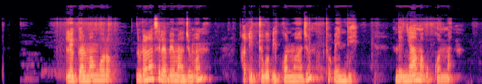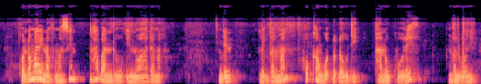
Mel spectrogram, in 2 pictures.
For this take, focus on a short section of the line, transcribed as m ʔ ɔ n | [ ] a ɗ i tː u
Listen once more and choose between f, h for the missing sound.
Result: h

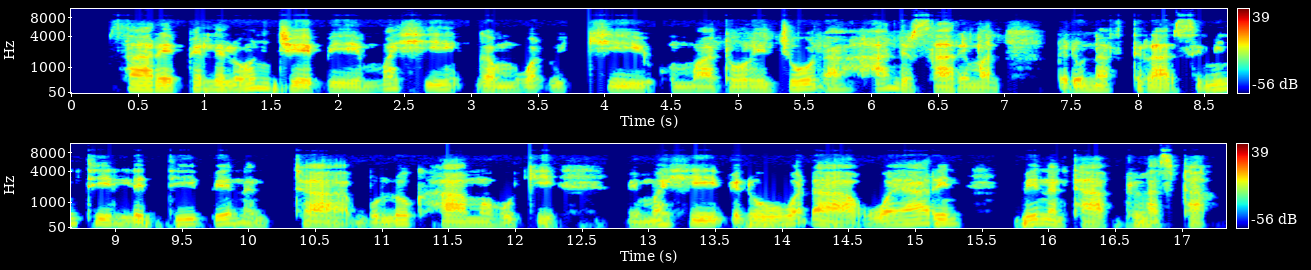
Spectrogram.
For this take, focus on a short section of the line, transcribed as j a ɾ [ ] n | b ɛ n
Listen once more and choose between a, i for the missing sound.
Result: i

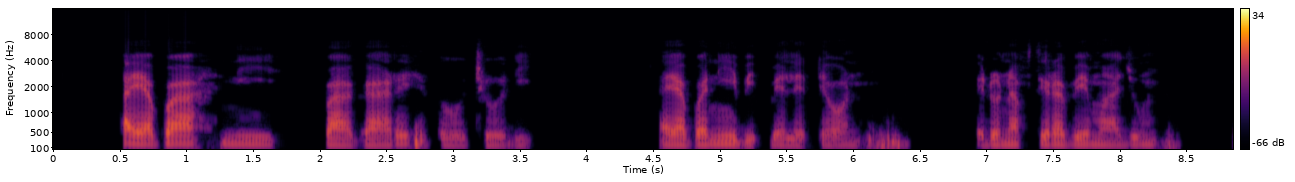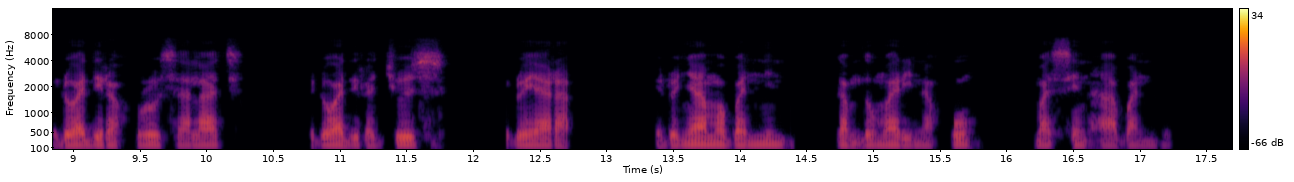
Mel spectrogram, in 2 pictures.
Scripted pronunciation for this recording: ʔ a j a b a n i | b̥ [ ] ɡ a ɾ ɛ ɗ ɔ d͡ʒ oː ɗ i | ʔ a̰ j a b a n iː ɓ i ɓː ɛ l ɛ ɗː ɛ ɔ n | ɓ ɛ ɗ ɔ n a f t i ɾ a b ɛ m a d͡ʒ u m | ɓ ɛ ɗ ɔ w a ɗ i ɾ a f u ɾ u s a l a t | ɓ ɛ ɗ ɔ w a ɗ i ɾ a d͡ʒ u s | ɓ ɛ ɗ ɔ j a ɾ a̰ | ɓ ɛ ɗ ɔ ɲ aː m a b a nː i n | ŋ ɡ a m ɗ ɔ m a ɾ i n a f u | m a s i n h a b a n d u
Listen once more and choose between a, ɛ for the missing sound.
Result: a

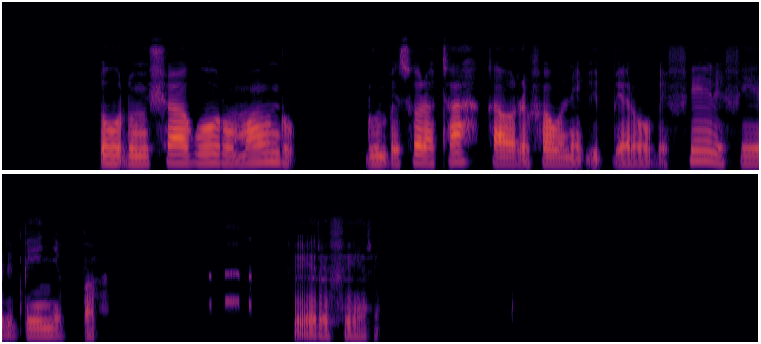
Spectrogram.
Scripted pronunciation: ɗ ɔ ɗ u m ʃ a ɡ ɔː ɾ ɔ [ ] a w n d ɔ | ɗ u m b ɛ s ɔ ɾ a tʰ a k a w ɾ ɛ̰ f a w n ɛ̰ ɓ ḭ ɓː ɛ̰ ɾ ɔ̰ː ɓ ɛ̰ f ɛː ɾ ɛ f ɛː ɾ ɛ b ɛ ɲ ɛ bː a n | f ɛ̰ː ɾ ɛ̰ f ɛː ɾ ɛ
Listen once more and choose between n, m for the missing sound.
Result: m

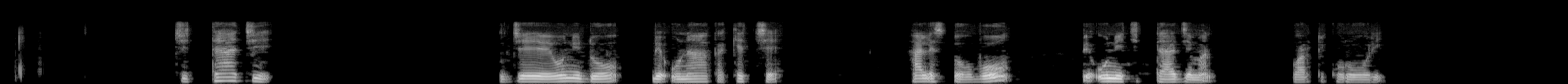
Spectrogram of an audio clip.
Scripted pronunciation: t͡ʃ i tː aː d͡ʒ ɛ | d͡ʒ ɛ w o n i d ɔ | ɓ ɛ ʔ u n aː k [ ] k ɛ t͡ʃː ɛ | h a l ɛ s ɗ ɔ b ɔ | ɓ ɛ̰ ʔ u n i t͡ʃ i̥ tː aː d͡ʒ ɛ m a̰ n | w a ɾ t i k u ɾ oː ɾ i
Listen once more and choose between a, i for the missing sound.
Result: a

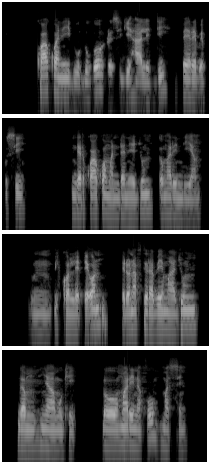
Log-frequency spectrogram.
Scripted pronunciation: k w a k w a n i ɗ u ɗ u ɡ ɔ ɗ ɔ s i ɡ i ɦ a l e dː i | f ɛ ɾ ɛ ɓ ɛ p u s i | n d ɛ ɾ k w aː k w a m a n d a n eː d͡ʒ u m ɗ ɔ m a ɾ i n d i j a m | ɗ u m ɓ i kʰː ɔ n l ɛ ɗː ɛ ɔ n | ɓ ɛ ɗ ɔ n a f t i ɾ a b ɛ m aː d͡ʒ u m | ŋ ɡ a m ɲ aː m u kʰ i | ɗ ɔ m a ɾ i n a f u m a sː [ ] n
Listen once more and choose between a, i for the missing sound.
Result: i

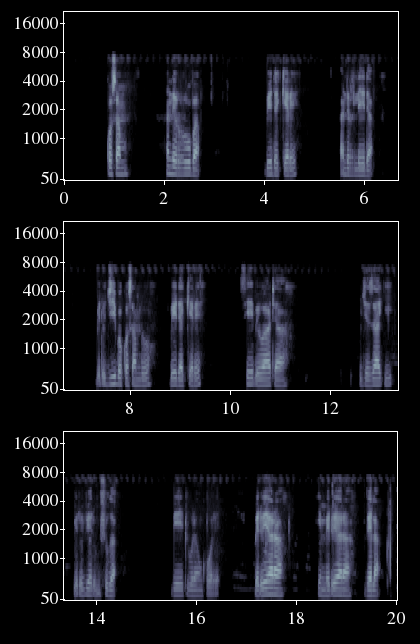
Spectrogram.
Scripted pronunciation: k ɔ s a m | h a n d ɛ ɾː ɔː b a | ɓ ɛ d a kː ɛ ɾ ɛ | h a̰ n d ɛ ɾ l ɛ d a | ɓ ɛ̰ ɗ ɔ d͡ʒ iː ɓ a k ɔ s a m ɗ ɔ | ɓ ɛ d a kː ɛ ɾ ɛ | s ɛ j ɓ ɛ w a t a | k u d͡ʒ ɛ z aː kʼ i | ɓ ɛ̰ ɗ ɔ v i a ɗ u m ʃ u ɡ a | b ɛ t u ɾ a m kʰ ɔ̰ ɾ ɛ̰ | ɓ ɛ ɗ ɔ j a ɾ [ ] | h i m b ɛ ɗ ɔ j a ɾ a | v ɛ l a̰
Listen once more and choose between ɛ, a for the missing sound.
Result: a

